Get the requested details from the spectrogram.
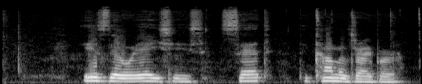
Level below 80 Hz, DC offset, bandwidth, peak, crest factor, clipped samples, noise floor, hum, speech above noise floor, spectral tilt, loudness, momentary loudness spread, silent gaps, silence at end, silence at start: -46 dBFS; under 0.1%; 14.5 kHz; 0 dBFS; 12 dB; under 0.1%; -45 dBFS; none; 33 dB; -7 dB/octave; -12 LUFS; 16 LU; none; 0.2 s; 0.85 s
